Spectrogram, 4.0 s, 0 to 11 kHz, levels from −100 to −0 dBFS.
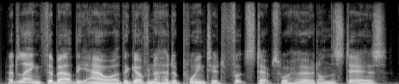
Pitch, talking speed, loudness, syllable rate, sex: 115 Hz, 225 wpm, -17 LUFS, 5.8 syllables/s, male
